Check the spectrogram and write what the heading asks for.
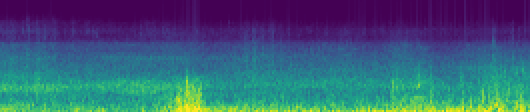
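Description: Wind rushing over the microphone and rolling road noise while riding a bicycle along a paved path beside street traffic, with a brief louder swell about two seconds in.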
